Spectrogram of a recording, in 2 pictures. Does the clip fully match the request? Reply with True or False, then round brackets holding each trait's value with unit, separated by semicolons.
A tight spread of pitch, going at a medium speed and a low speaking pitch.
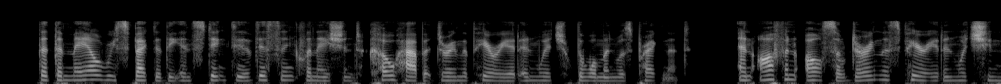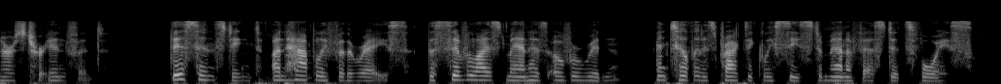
False (2.1 semitones; 150 wpm; 185 Hz)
